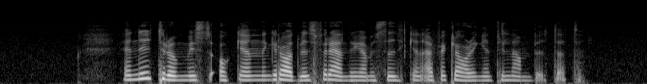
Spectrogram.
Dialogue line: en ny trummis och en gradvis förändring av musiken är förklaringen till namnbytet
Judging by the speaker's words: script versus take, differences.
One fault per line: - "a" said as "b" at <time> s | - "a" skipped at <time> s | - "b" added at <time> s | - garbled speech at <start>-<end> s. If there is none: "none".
none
